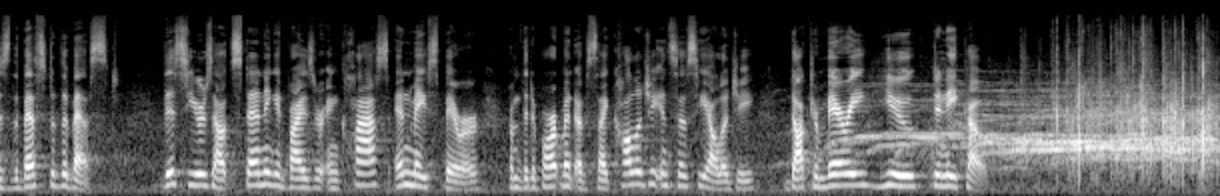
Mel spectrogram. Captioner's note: applause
